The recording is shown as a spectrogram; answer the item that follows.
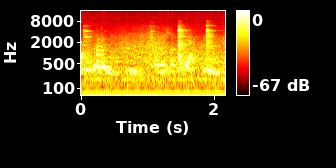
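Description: Low murmur of conversation at a dinner table, with two short clinks of tableware about a second and a half in.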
